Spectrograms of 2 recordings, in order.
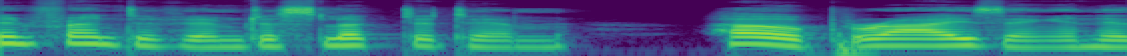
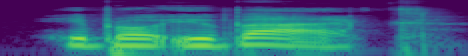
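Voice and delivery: usual speaking voice

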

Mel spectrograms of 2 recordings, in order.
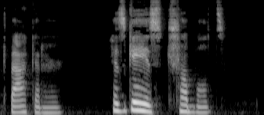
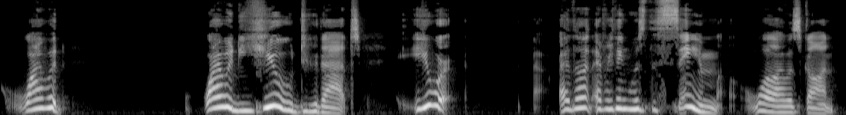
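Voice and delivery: higher, louder, halting plea; distressed disbelief; 4 semitones higher, 4 dB louder than usual. A narrator's reading. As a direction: stumble over it, upset and pleading. Shocked Anakin confronts Obi-Wan.

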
